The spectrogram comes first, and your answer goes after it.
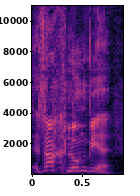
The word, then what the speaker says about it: Colombia: It's not Colombia, it's Colombia. Ask anyone from Colombia and they'll tell you it's pronounced Colombia.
